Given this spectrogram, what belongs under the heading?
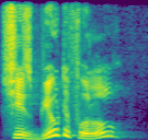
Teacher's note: a falling Rising tone conveys implied meaning a reservation of statement made by the speaker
